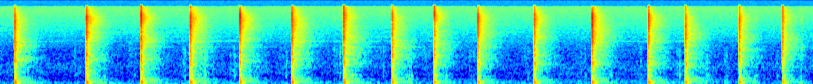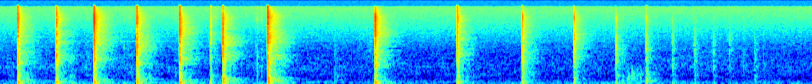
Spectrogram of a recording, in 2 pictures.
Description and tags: Out on the patio recording with a laptop and USB microphone. Same underinflated basketball bouncing under human power.
atmosphere, basketball, field-recording, outdoor, patio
